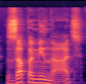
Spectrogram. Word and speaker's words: запоминать: Запоминать has four syllables. За, по, ми, нать. Please be advised that the second syllable по is actually pronounced as pa in the spoken Russian. And the stress here falls on the last syllable.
